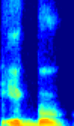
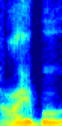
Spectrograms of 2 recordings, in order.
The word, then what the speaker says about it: Igbo: So I also used Ibo until I learned that Igbo is the original pronunciation and Ibo is the anglicized version of it.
